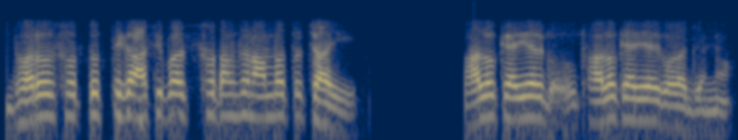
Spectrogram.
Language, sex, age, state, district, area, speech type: Bengali, male, 18-30, West Bengal, Jalpaiguri, rural, conversation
